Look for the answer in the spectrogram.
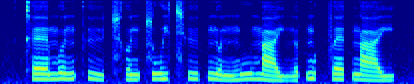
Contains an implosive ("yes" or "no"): no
